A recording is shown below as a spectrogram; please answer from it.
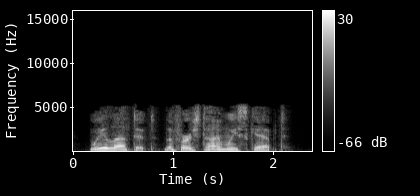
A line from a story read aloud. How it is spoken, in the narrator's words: he said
